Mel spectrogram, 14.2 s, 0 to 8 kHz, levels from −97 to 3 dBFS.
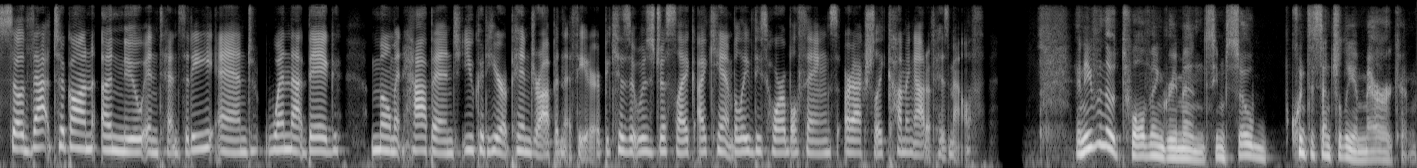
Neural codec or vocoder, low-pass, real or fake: codec, 24 kHz, 3.1 kbps, DualCodec; 7.2 kHz; fake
